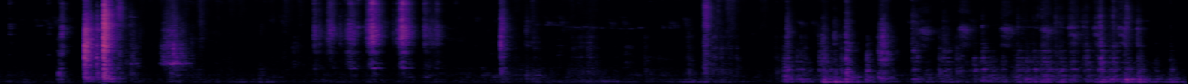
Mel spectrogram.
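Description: Metal parts of an angle grinder and its metal stand being handled: scattered clinks and knocks of metal on metal and a spanner, the loudest about a second in. In the last five seconds comes a longer stretch of rubbing and rattling as the grinder is fitted into the stand's clamp.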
